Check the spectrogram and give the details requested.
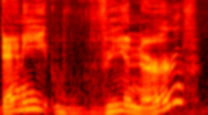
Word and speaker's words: Villeneuve: I think you pronounce it Danny Villeneuve is how you say it, but it's spelled Villeneuve. So I'm not really sure how to pronounce his last name.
